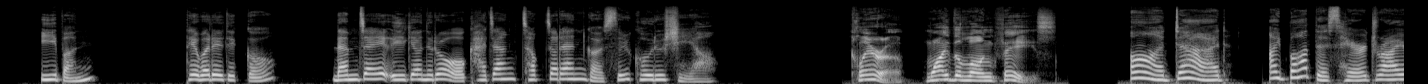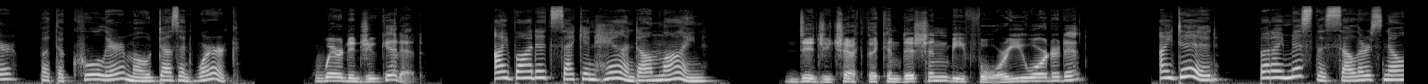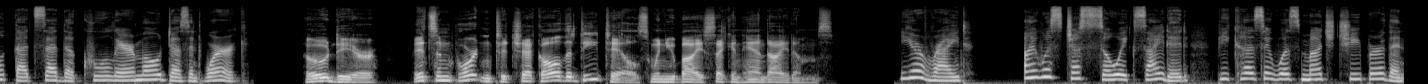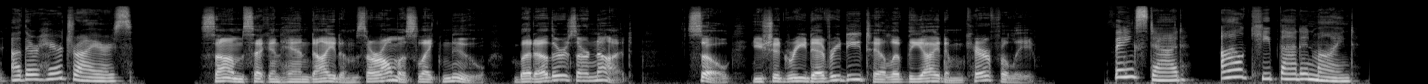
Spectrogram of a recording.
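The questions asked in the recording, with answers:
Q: 대화를 듣고 남자의 의견으로 가장 적절한 것을 고르시오.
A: 중고 물품을 살 때는 세부 사항을 꼼꼼히 확인해야 한다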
